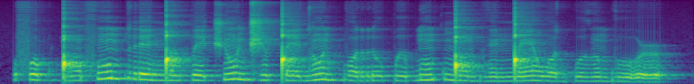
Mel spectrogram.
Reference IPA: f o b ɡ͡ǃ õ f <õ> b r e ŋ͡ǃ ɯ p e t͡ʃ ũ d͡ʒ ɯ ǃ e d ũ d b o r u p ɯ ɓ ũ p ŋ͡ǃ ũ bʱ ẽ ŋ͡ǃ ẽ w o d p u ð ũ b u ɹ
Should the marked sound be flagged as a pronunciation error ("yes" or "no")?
yes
